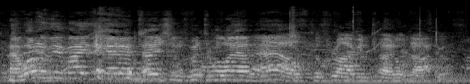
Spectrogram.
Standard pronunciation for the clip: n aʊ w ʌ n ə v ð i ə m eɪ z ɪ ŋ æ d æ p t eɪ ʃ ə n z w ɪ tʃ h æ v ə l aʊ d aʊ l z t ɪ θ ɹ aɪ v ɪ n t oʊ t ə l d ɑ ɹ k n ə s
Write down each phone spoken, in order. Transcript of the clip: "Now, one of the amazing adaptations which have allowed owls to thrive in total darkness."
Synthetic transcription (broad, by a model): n w ʌ n ə v ð i ə m eɪ z ɪ ŋ æ d æ p t eɪ ʃ ə n z w ɪ tʃ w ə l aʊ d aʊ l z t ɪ θ ɹ aɪ v ɪ n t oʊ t l d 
